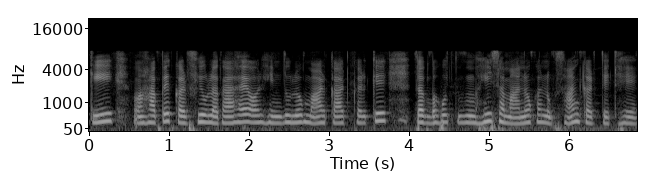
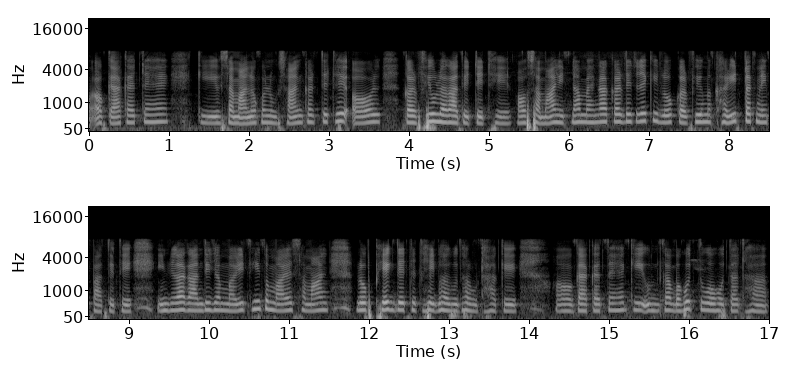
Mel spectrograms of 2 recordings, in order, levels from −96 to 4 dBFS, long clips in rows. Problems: none marked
